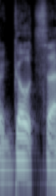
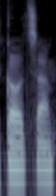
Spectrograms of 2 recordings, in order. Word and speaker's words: Götze: Or Götze, how would you say it? I think it's Götze. – Götze. – I say Götze, but right.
